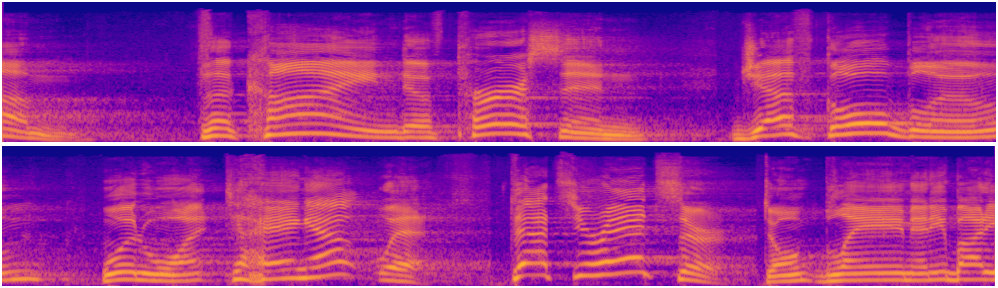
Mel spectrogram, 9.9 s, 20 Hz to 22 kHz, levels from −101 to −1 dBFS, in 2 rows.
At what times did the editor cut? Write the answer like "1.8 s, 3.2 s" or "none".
3.6 s, 5.4 s, 7.4 s, 8.7 s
